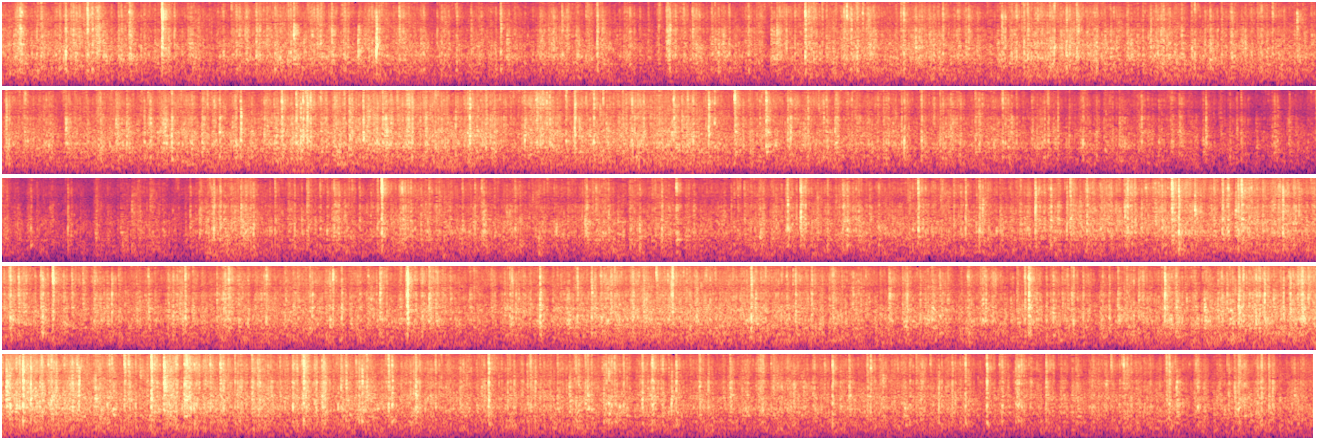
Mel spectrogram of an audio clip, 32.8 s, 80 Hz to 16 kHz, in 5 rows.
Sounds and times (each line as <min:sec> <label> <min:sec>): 0:00.0 Rain hitting the window 0:32.8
